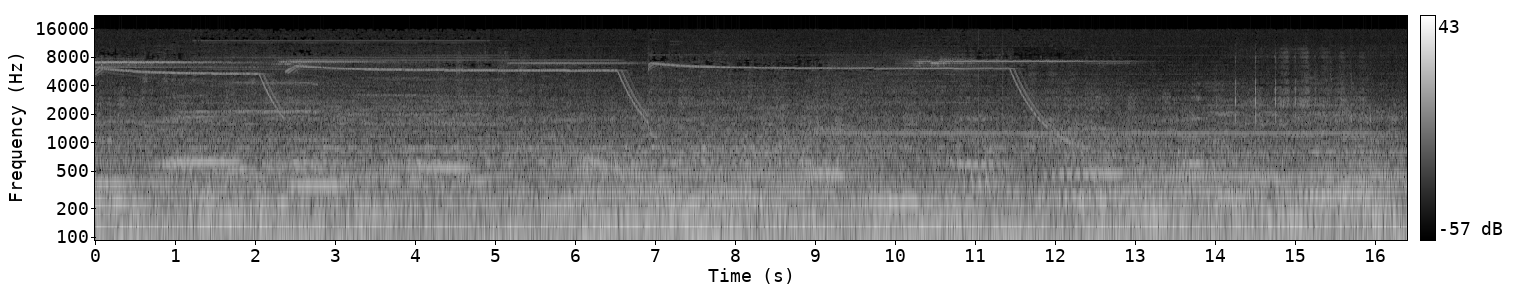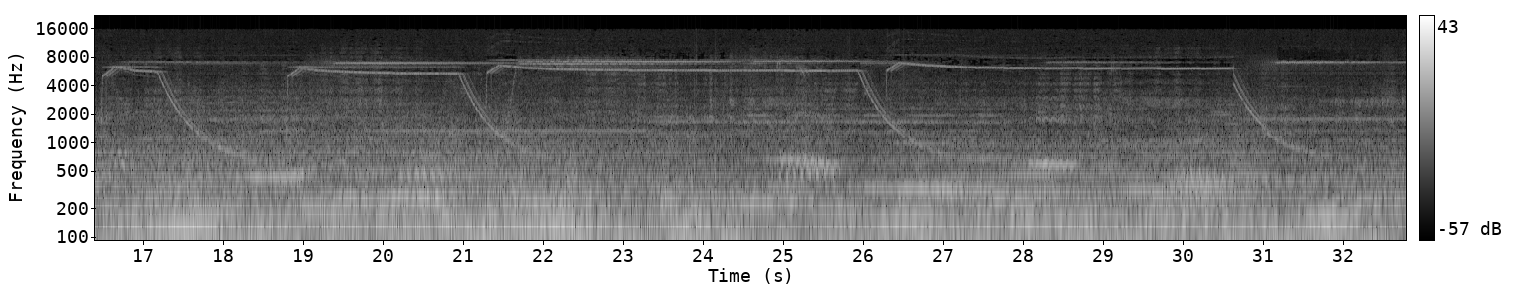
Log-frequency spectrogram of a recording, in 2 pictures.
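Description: Experimental electronic drone music from synthesizers. A dense low rumble sits under thin, high squealing tones that hold for a few seconds and then swoop steeply downward, repeating again and again.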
